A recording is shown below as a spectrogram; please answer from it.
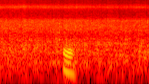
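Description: Water from a borewell pump jetting out of an open outlet pipe onto the ground, a steady rushing hiss.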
